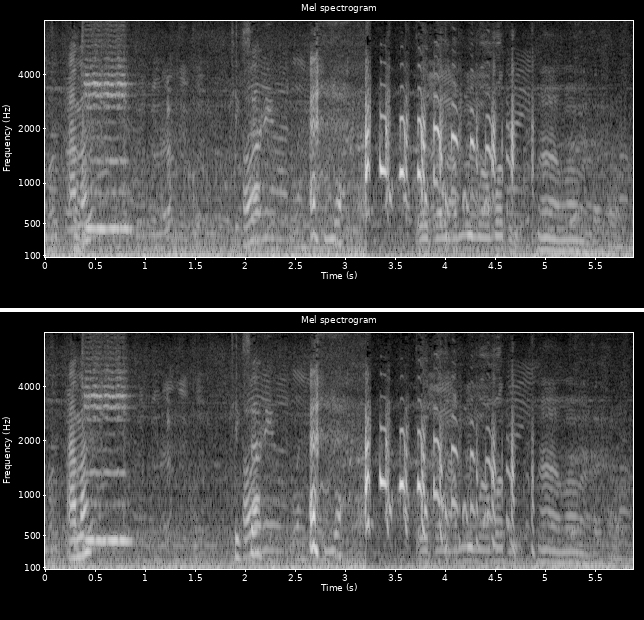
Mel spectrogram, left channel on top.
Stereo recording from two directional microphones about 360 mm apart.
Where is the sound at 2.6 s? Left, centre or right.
Right.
